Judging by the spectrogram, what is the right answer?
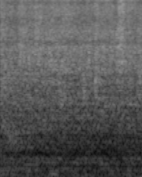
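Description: Running tap water rinsing frozen bitter leaves or dried fish in a sink, a steady close broadband splashing stream with no talk.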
